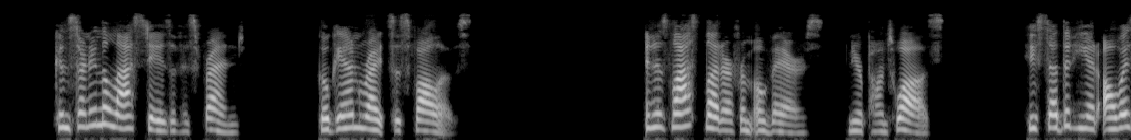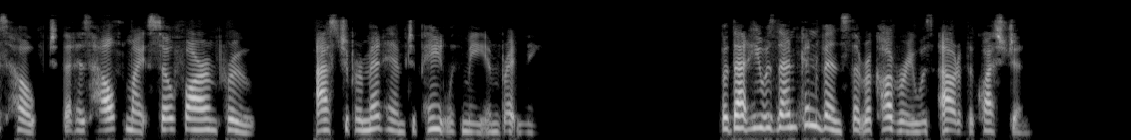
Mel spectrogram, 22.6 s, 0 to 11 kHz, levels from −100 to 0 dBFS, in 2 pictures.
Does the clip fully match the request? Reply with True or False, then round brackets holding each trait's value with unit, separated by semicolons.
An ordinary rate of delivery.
True (150 wpm)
